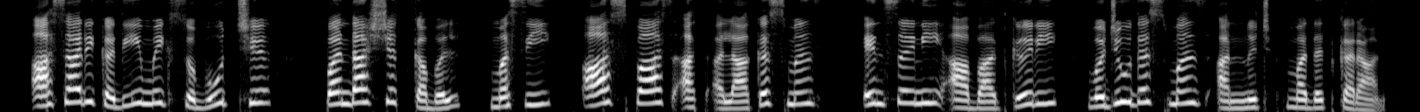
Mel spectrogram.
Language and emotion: Kashmiri, neutral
